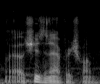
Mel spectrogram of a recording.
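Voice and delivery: ordinary talk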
